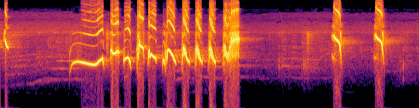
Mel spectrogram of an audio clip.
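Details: White-rumped shama, called murai batu, in a fierce 'isian mewah' fill-in song: an upslurred whistle, then a fast burst of loud, high, ringing notes, a pause, and two lone sharp chips.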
